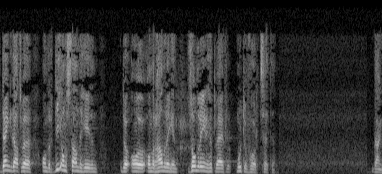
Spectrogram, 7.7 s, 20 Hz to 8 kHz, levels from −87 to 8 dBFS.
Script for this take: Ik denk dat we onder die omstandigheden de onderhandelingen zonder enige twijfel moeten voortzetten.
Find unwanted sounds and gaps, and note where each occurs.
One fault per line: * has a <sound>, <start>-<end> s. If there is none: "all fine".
all fine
